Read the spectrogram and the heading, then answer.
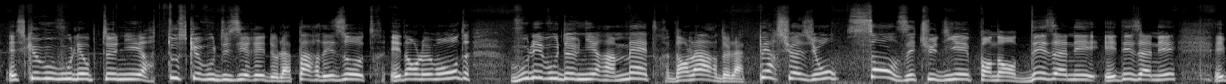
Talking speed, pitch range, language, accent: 180 wpm, 195-250 Hz, French, French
